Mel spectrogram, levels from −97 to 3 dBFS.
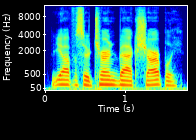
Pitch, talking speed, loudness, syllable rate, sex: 140 Hz, 170 wpm, -17 LUFS, 5.9 syllables/s, female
